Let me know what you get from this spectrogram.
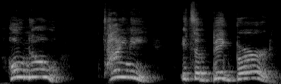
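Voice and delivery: high, panicked shout; alarmed cry. Acted. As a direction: gasp out a warning in fright. Alarm at bird grabbing Tiny.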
